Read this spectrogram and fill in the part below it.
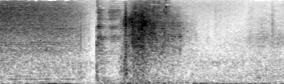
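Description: A heavy cloth cape whooshes through the air.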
